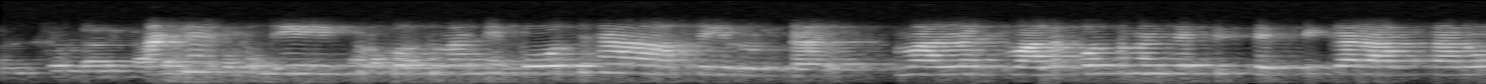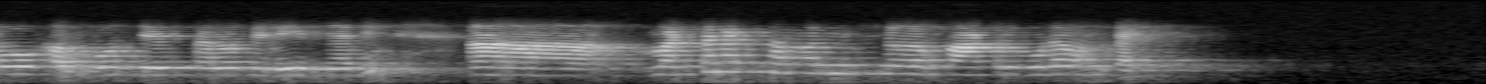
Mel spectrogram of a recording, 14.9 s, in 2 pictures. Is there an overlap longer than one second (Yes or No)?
Yes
